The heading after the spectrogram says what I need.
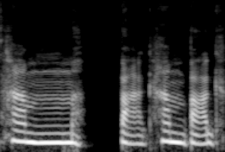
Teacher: hand bag is impossible to say quickly. So the N-D becomes ham bag, H-A-M.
